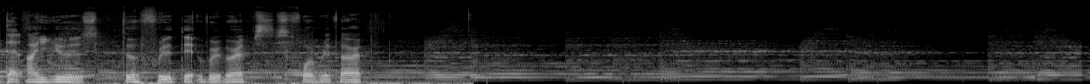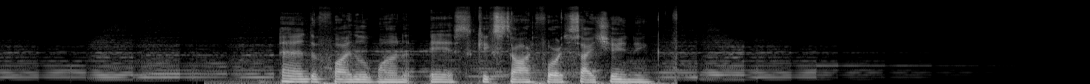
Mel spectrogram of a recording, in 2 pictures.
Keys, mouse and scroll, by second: 4.4-5.2 drag, 10.4-12.6 drag, 13.4 drag, 13.6-17.3 drag, 17.4 click, 18.2 click, 19.6-21.8 drag.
